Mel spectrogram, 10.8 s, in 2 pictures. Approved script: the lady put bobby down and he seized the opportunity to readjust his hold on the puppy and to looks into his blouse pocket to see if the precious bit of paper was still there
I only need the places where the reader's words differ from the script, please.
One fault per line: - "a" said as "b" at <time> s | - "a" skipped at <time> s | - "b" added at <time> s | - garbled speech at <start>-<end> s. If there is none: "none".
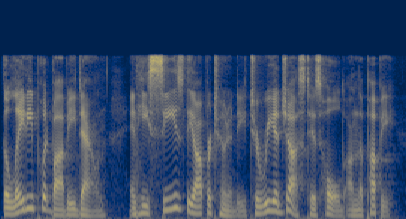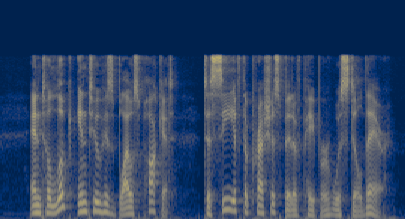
- "looks" said as "look" at 6.1 s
